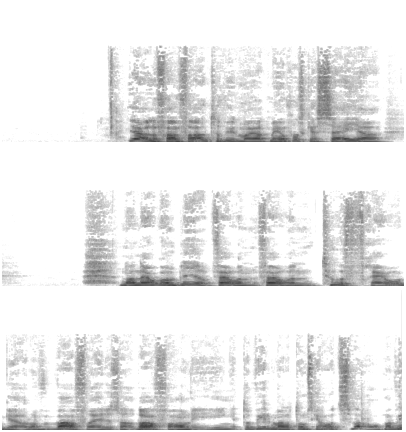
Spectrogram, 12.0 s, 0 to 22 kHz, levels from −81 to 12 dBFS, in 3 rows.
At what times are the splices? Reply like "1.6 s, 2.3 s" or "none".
none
